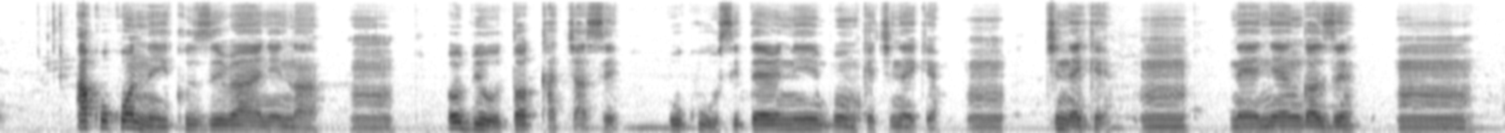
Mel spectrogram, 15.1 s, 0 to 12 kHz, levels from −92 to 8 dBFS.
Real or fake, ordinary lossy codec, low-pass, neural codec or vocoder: fake; AAC, 64 kbps; 10.8 kHz; vocoder, 44.1 kHz, 128 mel bands every 256 samples, BigVGAN v2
